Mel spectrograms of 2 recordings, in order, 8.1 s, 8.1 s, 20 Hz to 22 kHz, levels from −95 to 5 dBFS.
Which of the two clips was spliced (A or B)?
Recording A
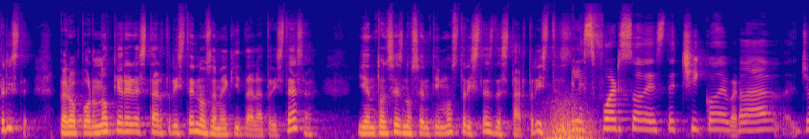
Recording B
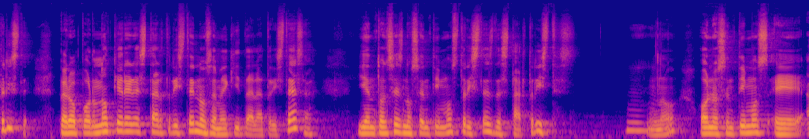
A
